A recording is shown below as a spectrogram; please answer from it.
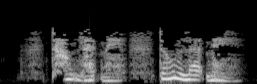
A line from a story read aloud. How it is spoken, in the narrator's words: gasped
